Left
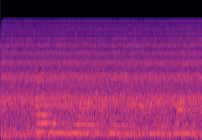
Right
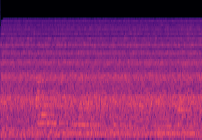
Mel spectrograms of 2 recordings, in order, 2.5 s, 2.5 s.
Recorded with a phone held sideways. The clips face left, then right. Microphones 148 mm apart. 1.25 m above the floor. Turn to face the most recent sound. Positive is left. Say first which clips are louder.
# left 3 dB
turn(degrees=30)  # may be behind; listen again after turning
